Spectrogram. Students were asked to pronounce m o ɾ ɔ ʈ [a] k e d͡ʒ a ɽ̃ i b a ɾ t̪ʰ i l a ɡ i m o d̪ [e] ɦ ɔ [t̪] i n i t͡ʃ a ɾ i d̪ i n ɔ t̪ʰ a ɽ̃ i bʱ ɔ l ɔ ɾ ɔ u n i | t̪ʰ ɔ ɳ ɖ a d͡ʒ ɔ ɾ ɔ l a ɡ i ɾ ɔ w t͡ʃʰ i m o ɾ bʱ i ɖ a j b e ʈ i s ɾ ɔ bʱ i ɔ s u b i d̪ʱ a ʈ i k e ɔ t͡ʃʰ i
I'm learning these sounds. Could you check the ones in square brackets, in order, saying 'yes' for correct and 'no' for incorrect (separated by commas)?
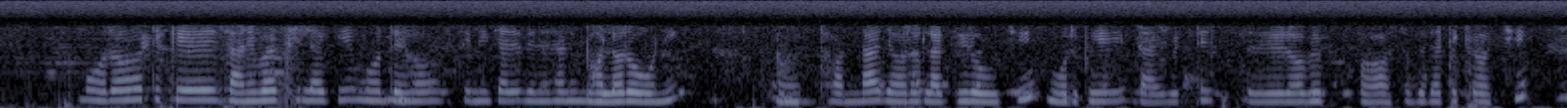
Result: no, yes, yes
